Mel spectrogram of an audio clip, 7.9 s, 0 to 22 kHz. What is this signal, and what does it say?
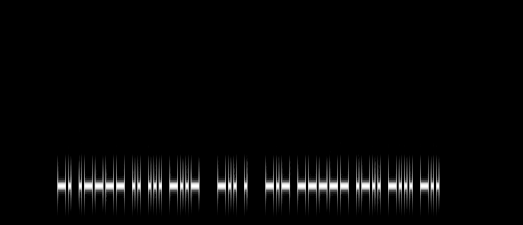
Morse code, heard as a keyed tone, about 29 wpm, 700 Hz. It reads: N1ISX DE K0LBD
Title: USA Callsign DE Callsign - 5 Characters - 30wpm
